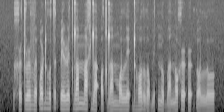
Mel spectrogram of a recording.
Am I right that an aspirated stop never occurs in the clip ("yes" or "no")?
yes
